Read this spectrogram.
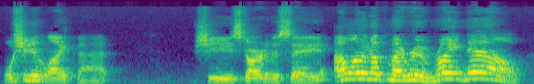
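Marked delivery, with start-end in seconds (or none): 3.4-5.3 put-on high, loud whiny kid demand; demanding child. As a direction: imitate the daughter insisting, loud and high. Child demanding, escalating fight.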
